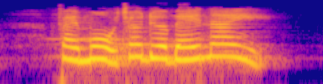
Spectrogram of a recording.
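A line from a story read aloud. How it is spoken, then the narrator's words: Shouting over rotor noise. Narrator (Vietnamese): Người bác sĩ cố hét lên, át tiếng những cánh quạt đang quay trên đầu họ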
